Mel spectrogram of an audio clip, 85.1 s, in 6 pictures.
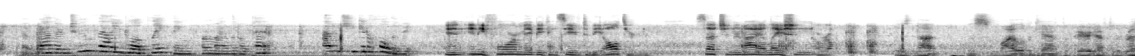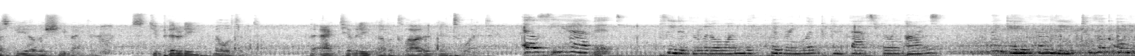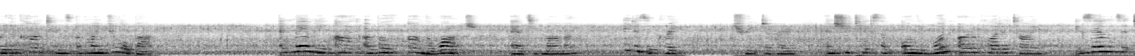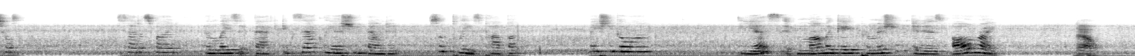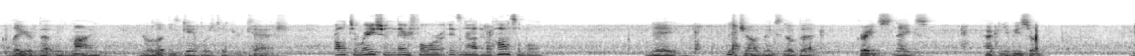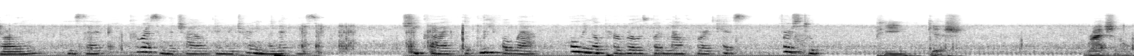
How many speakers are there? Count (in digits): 3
